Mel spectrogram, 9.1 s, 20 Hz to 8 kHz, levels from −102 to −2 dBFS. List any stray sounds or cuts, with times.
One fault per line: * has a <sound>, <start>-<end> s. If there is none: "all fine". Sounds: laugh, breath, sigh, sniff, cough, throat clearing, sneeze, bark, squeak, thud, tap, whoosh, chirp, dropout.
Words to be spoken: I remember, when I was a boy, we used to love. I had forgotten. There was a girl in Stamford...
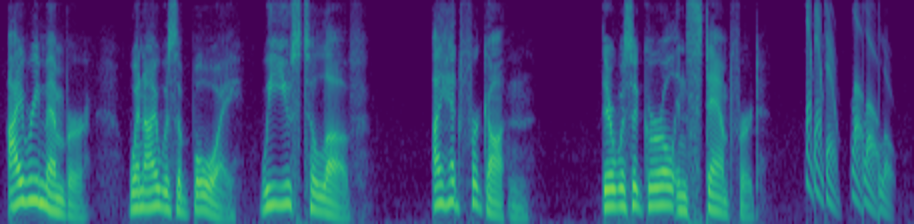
* has a chirp, 8.0-9.0 s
